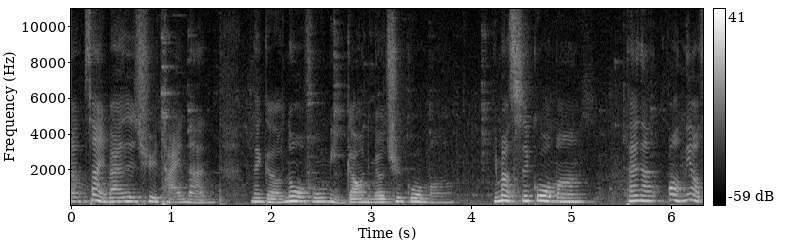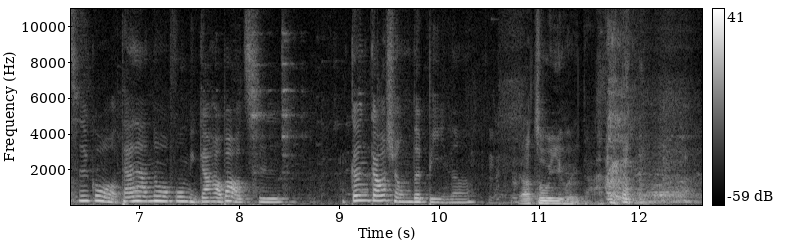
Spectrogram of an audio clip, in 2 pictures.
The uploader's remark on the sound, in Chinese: 巡演的第八站我們來到了高雄的曾記熱炒店。整集不斷地聽到大家的碗筷碰撞聲，甚至從演出開始到結束前十分鐘都沒有停止上菜。本集為高雄場現場收音錄製。左營高鐵逼逼發車聲。曾記熱炒廚房直擊煎煮炒炸聲。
